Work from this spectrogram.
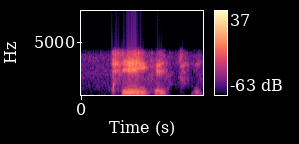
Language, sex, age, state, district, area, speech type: Punjabi, male, 30-45, Punjab, Pathankot, rural, conversation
